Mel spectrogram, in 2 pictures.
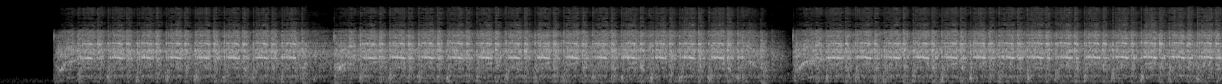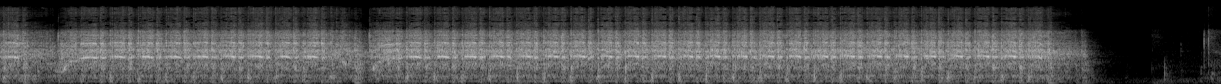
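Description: A Honda Tiger Revo motorcycle engine, kick-started, runs loud and close in a steady buzzing idle. It cuts out briefly several times and picks up again, then dies near the end.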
